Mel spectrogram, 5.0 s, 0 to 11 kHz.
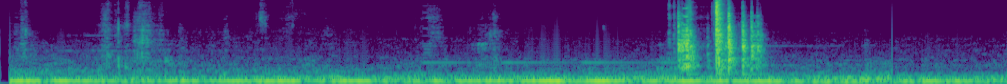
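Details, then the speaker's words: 2012 Chevy Malibu 2.4, a no-start in a parking lot. Turning the key gives a few sharp clicks from the starter over a low hum, with no cranking. Power is reaching it and banging on the starter didn't help. The starter has failed; starter clicking, no crank. "See, all it's doing is clicking, and you can hear the clicking coming from the starter."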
